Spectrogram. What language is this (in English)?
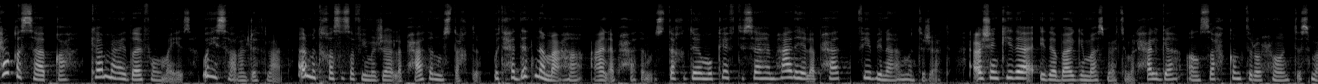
Arabic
